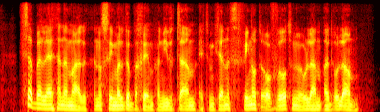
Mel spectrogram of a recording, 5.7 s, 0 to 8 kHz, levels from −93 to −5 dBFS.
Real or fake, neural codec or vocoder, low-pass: fake; codec, 16 kHz in and 24 kHz out, 0.6 kbps, FocalCodec, streaming, 2048 codes; 7.2 kHz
